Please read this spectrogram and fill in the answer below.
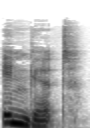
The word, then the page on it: ingot: British English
